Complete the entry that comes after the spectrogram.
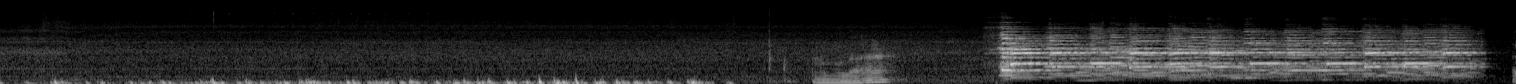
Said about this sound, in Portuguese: Mas como é Sebastião Bach, aí a galera libera. Vamos ouvir esse começo aqui desse concerto. Número 2.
